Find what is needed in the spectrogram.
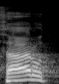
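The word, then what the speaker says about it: ث: মাখরাজ হল উচ্চারণ স্থান জিহ্বার আগা সামনের উপরের দুই দাঁতের আগার সঙ্গে লাগিয়ে উচ্চারিত হয়।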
